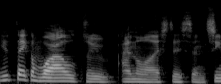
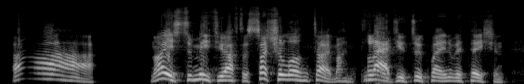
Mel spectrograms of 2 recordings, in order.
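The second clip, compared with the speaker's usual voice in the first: very loud, booming, jolly, pitched-up creature voice, long "ah"; 6 semitones higher, 8 dB louder than usual. Storyteller voicing a rock creature welcoming a long-awaited guest, cheery rock creature voice. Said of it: "with a cheery disposition, coming over and say".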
